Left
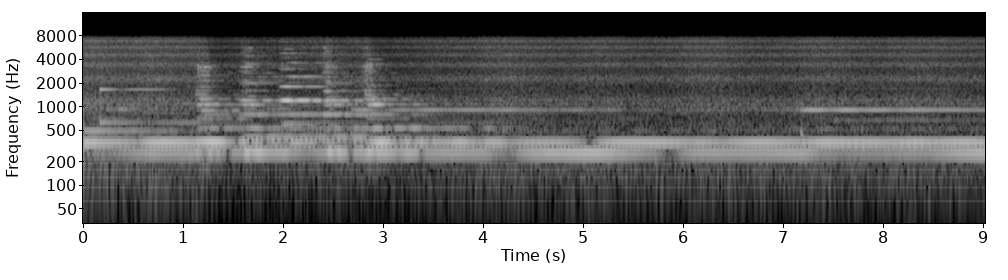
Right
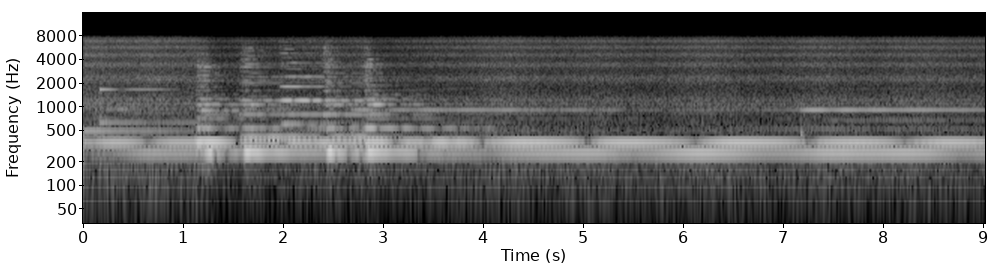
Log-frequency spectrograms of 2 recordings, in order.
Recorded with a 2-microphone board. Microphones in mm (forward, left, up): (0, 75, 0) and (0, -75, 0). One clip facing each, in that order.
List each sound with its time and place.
1.1 s a violin: 30° right (ahead or behind), 1.5 m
